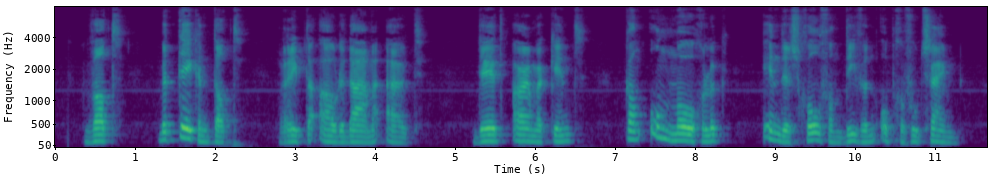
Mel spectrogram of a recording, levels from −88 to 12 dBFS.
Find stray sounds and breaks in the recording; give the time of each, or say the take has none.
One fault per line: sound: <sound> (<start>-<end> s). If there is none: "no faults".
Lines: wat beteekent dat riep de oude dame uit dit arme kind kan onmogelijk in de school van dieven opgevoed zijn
no faults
